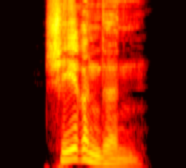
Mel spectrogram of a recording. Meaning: inflection of scherend: 1. strong genitive masculine/neuter singular 2. weak/mixed genitive/dative all-gender singular 3. strong/weak/mixed accusative masculine singular 4. strong dative plural
- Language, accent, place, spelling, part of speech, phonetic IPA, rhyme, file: German, Germany, Berlin, scherenden, adjective, [ˈʃeːʁəndn̩], -eːʁəndn̩, De-scherenden.ogg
